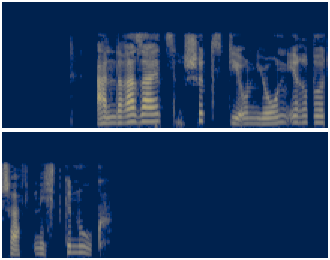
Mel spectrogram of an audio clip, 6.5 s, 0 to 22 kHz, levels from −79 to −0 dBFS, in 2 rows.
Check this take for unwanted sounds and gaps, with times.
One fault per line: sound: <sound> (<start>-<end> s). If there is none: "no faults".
no faults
